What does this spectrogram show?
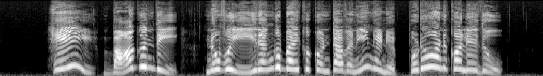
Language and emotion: Telugu, surprised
